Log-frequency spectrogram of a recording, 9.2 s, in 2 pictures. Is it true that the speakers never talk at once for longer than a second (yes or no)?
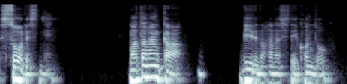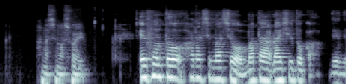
yes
